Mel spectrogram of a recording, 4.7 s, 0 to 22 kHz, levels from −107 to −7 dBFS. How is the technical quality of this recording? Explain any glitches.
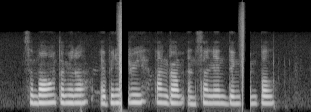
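The recording has three glitches, one from lost compressed audio and two from a wireless microphone link.

Compressed frames skipped at 1.21 s. Around two frames of the compressed stream never reached the output, so the speech jumps ahead by roughly 40 ms, which fits 20 ms frames.

Wireless microphone squelch dropouts at 1.74 to 1.93 s and 3.57 to 3.76 s. The FM radio signal faded far enough that the receiver's squelch shut the output off. Each event is a brief swell of hiss, then near silence lasting about 110 ms and about 100 ms, before the speech returns.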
